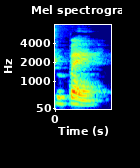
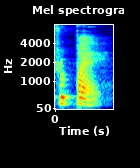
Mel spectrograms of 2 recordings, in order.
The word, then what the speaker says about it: रुपए: First we say the number followed by rupai. There's only one simple catch. For all the numbers except 1, you use the plural form which is rupai.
